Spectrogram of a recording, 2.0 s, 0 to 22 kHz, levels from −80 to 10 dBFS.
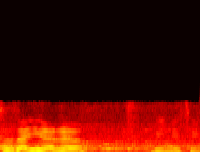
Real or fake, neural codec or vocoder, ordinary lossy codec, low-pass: real; none; none; 7.2 kHz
